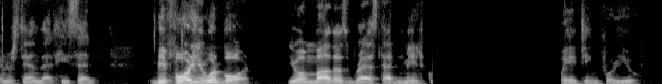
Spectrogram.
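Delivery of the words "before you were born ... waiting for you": put-on poor Ghanaian accent. Retelling what the Rev told the speaker, in a bad Ghanaian accent. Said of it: "It's my bad Ghanaian accent".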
